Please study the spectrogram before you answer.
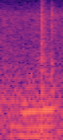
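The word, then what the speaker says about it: K'Moia: Kamoya? Moya? Kamoya. Moya! I figured it was at least somewhat pronounceable for people.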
